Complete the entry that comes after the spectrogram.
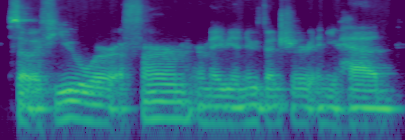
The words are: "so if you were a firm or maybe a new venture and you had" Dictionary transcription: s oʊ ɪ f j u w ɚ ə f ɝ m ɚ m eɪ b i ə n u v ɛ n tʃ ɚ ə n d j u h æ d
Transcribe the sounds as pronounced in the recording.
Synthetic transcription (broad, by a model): s oʊ ɪ f j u w ɚ ə f ɝ m ɚ m eɪ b i ə n u v ɛ n tʃ ɚ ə n j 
